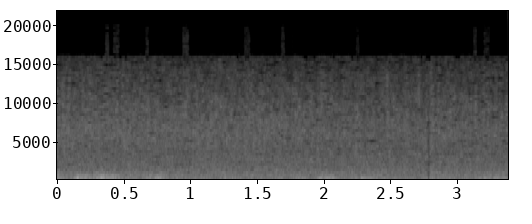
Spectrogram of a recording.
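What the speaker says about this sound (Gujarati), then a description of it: "ધરમપુરના જંગલ વિસ્તારમાં ધોધમાર વરસાદ થઈ રહ્યો છે" Heavy monsoon rain falls across the Dharampur forest area in Valsad, Gujarat, a dense continuous hiss with low rumbles of thunder rolling underneath at intervals, steady and without voices.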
